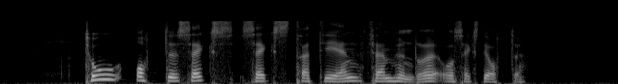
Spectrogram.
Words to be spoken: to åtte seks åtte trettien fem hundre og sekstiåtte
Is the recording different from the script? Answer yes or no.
yes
